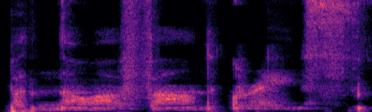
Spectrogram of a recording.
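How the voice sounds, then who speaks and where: A man reading scripture aloud in a soft, unvoiced ASMR whisper as a bedtime story. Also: very slow.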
